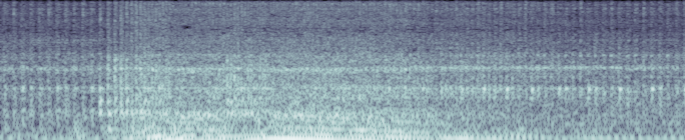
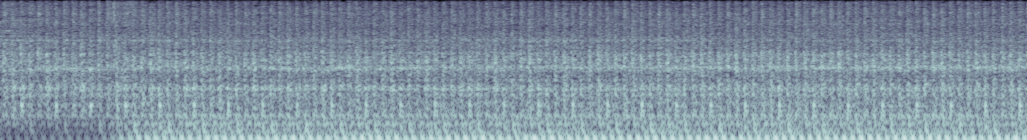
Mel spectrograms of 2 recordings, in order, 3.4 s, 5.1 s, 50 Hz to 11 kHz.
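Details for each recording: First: Engine at about 30 °C, very cold, idling and revved, with owner complaining of heavy blow-by: steady even idle, soft and smooth, no tapping; engine sound is normal, although smoke shows at the dipstick. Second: Original, unrebuilt engine at idle, cold, dipstick pulled, crankcase vent routed rearward instead of to intake manifold: rapid rhythmic puffing about three per second with smoke from the dipstick tube; no tappet noise; heavy crankcase blow-by.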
